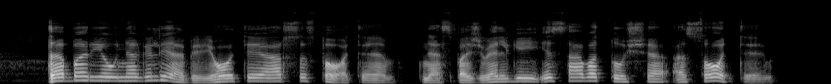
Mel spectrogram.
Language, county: Lithuanian, Panevėžys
